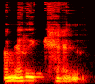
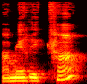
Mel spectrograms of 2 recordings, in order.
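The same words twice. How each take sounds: First: "américaine" slow and soft, final N clearly sounded; teacher contrasting the two endings. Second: "Américain" slow, rising, ending nasal with no N; teacher contrasting the two endings. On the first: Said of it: "Here it's américaine". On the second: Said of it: "Here it's américain". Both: Shown as a demonstration.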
